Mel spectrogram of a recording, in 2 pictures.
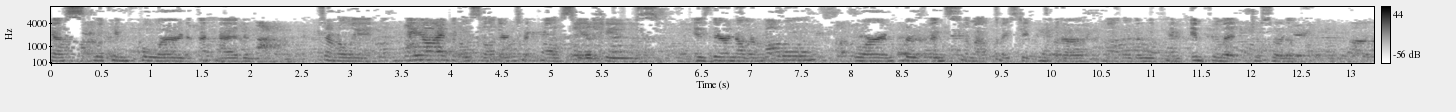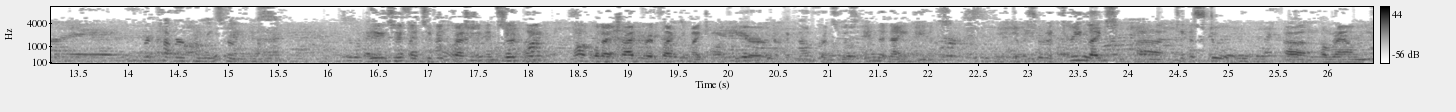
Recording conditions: busy venue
